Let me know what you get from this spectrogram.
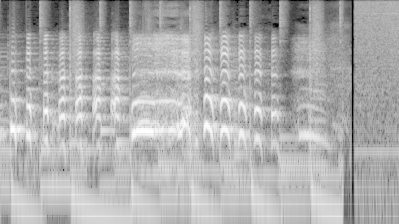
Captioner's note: laughter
